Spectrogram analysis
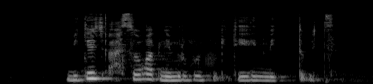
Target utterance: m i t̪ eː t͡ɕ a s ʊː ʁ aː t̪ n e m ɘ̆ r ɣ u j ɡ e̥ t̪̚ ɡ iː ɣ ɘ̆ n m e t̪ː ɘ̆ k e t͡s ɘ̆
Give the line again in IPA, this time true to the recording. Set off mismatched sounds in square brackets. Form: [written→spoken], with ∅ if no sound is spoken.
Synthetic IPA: m i t̪ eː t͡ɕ a s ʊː ʁ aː t̪ n e m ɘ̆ r ɣ u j ɡ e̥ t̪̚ ɡ iː ɣ ɘ̆ n m e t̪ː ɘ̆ k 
